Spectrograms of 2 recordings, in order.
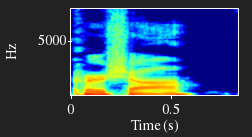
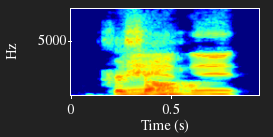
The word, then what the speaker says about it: Kershaw: So let's give him Clayton Kershaw for one of them. – Oh, you said it right, too. – Kershaw.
